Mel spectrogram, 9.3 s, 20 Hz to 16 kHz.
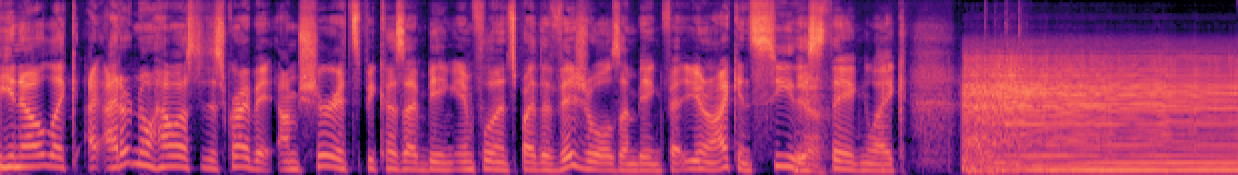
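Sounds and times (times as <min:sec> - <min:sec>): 
speech: 0:00.0 - 0:07.9
electric guitar through buzzy fuzz pedal holding a saturated note: 0:07.2 - 0:09.2.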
